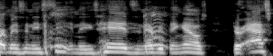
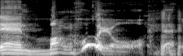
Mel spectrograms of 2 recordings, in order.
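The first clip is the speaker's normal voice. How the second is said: put-on cartoon teenager voice; 4 semitones lower than usual. Saying the assistant FBI director's name: Butthead voice. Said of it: "this is my best impression of, uh, Butthead".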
